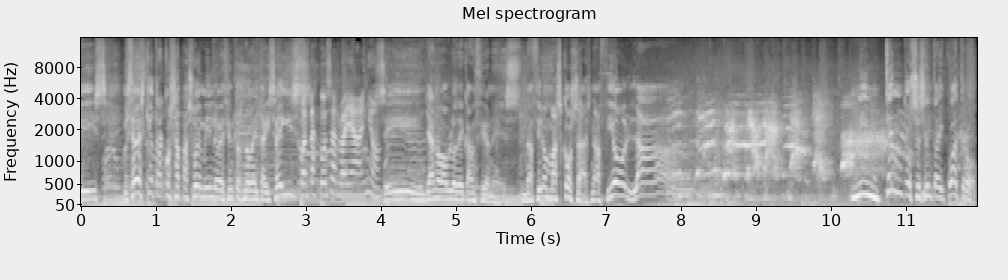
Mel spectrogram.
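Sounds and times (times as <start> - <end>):
speech: 0.0 - 11.9
child screaming excitedly while opening a Nintendo 64 Christmas present: 7.7 - 11.9.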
